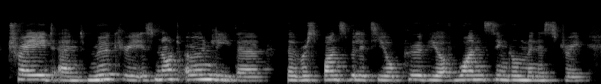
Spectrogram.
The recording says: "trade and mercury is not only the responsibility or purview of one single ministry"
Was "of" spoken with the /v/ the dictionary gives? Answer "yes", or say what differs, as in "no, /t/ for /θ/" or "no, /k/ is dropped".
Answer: yes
